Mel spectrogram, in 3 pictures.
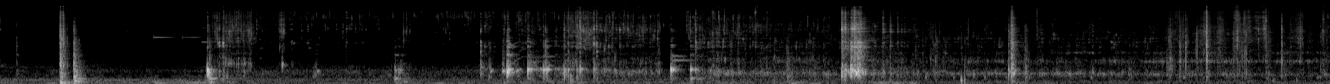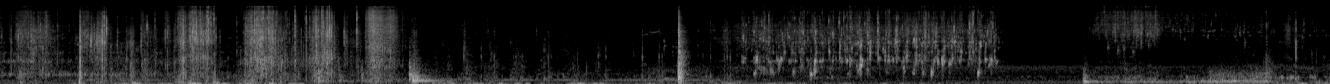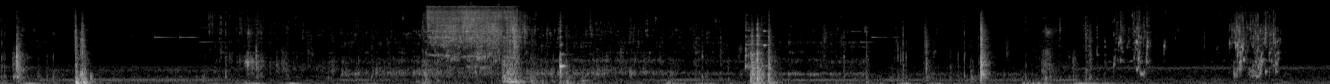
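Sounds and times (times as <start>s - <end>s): water splashing in a sink: 20.6s - 23.4s, 24.2s - 27.0s, 37.6s - 39.6s.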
